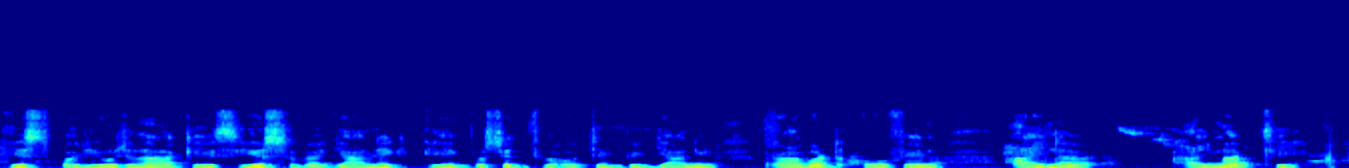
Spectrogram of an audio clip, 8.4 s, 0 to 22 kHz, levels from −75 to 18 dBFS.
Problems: background sounds at intervals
